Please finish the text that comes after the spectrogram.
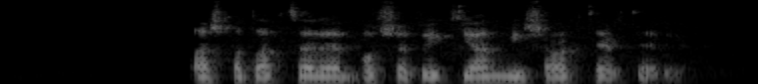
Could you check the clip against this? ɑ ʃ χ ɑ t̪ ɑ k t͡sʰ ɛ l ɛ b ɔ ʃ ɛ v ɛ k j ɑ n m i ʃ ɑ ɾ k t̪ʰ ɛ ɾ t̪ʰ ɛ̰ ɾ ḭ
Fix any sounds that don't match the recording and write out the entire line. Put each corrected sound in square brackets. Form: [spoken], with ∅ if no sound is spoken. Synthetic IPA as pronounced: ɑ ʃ χ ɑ t̪ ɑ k t͡sʰ ɛ l ɛ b ɔ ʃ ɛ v ɛ k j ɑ n m i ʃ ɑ ɾ k t̪ʰ ɛ ɾ t̪ʰ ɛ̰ ɾ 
